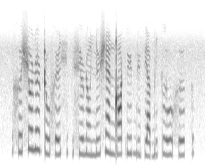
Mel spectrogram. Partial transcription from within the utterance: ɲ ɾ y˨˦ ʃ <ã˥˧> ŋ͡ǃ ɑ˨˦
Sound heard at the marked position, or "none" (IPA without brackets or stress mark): æ̃˥˧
